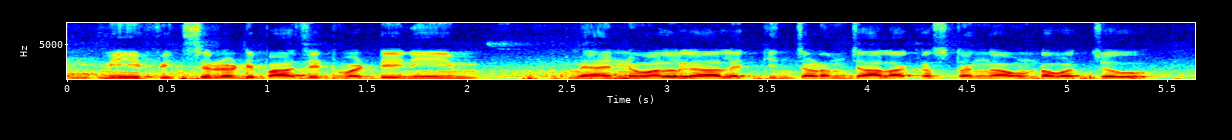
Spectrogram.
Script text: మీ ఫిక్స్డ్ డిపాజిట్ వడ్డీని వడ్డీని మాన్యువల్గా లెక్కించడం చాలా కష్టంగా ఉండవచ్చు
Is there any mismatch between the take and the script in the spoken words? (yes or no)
yes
